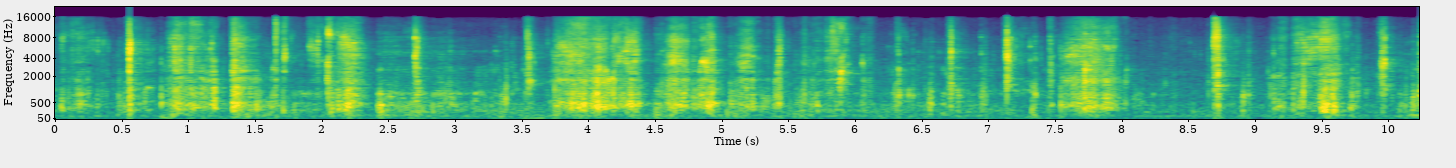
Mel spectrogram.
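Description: Marrow being sucked and slurped out of a hollow braised bone, close to the mouth. There are several longer slurps and many irregular wet mouth clicks and smacks in between as it is chewed.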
